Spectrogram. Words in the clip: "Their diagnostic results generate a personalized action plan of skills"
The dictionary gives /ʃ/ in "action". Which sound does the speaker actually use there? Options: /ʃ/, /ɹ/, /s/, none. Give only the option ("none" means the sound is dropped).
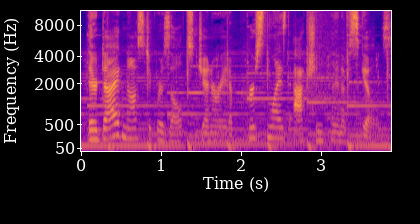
/ʃ/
